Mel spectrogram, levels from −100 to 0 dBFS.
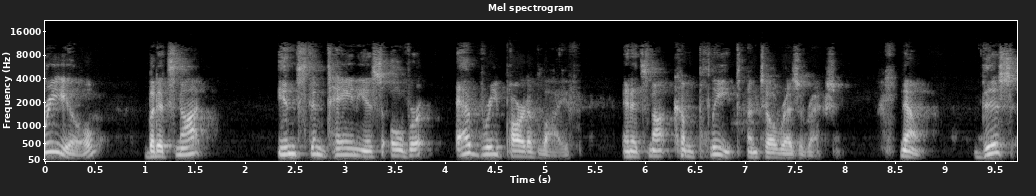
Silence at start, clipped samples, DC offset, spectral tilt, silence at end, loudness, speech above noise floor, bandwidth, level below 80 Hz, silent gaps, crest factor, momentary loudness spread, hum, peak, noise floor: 0 s; under 0.1%; under 0.1%; -4.5 dB/octave; 0 s; -24 LUFS; 56 dB; 11.5 kHz; -78 dBFS; none; 20 dB; 13 LU; none; -4 dBFS; -80 dBFS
